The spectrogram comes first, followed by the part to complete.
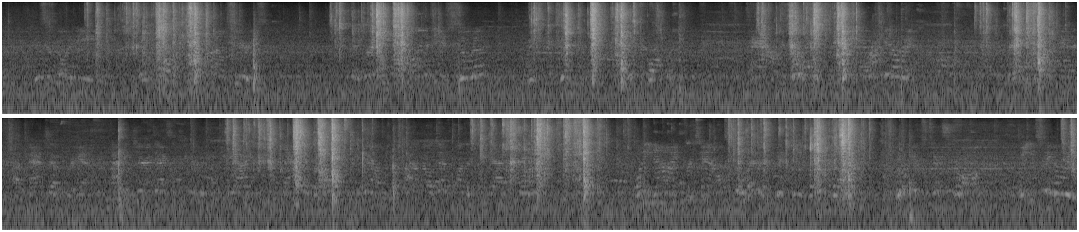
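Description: Shiny trading-card pack wrappers being torn open and crinkled by hand, in short crackly bursts about every two to four seconds, over a low steady hum.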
